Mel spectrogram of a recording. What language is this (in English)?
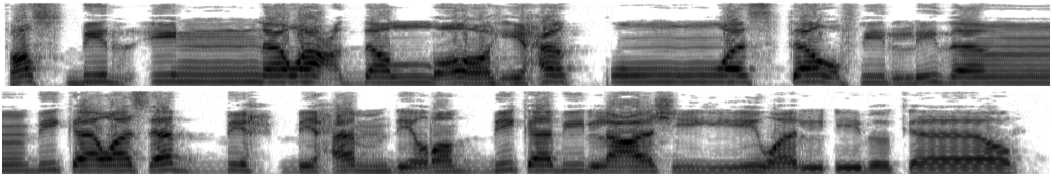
Arabic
